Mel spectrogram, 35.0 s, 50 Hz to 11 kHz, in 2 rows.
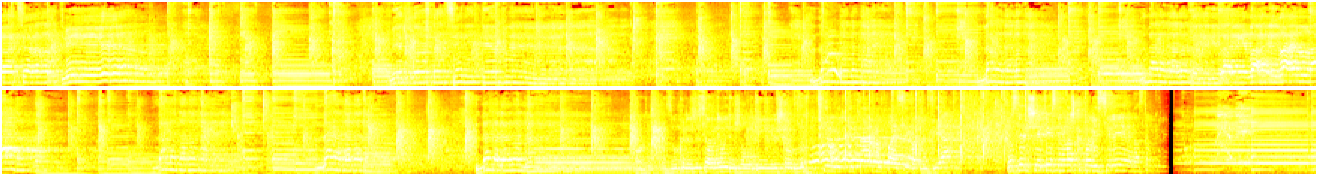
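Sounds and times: man singing: 0:00.0 - 0:03.0, 0:04.9 - 0:08.4, 0:10.8 - 0:18.4, 0:19.4 - 0:23.0, 0:23.8 - 0:29.3
strummed acoustic guitar: 0:00.0 - 0:26.6, 0:33.2 - 0:35.0.

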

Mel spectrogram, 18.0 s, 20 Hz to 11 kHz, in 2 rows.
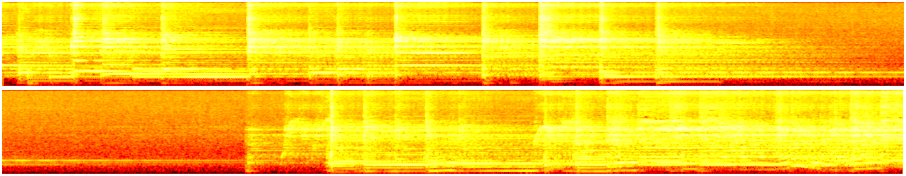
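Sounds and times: electric guitar chords: 0:00.0 - 0:18.0.

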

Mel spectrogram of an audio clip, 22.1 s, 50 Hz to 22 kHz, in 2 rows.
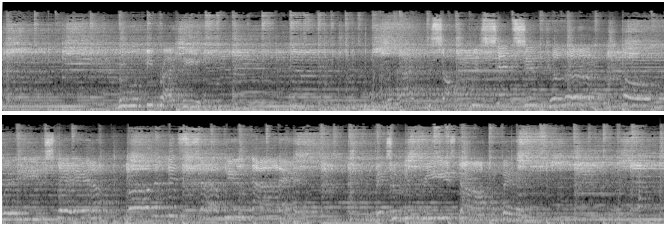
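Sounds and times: live rock band playing: 0:00.0 - 0:22.0
person singing: 0:01.8 - 0:04.0, 0:06.1 - 0:22.0.

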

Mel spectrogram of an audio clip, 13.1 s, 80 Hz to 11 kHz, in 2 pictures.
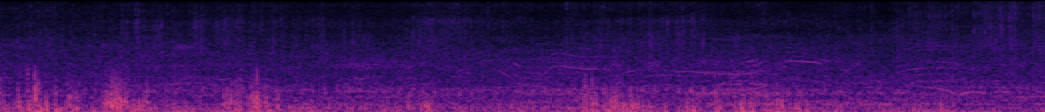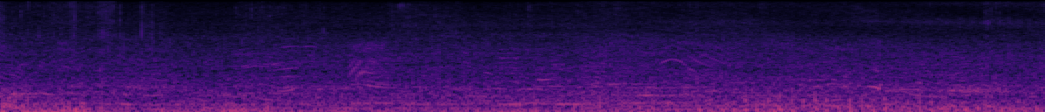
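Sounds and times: wind buffeting microphone: 0:00.0 - 0:08.7
indistinct voices of passers-by: 0:00.0 - 0:13.0.

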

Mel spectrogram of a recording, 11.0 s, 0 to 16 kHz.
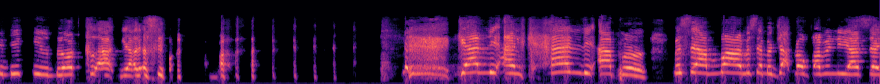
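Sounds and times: person laughing: 0:02.7 - 0:04.2, 0:04.8 - 0:05.8.

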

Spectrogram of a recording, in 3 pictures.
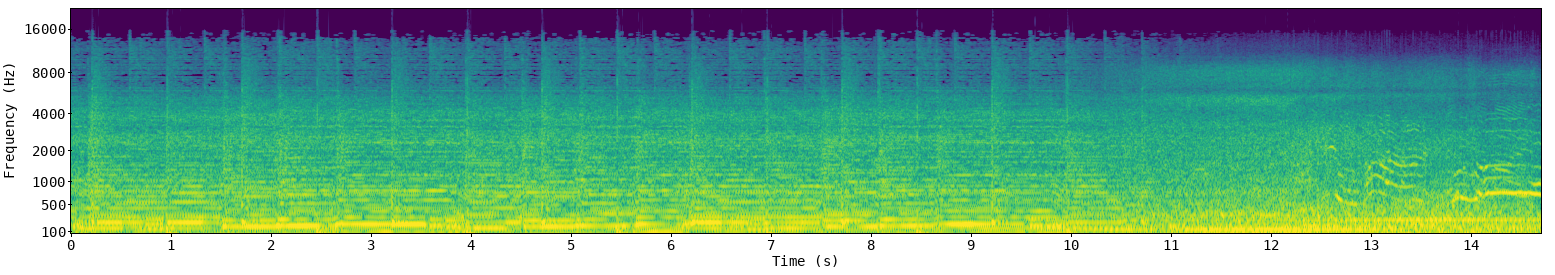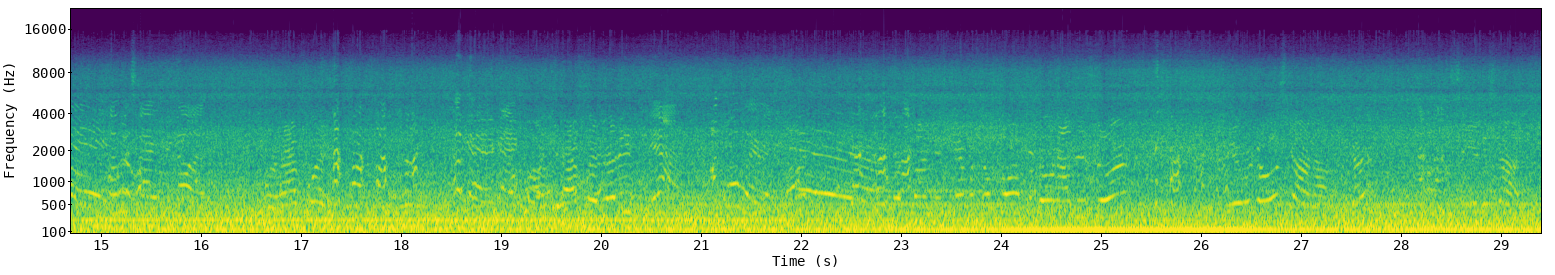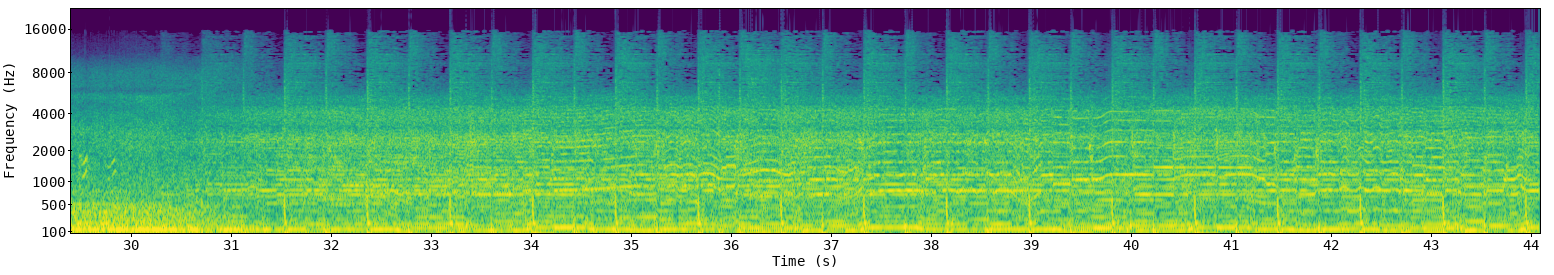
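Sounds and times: music: 0:00.0 - 0:44.0
light aircraft engine droning: 0:10.0 - 0:32.4
people talking: 0:12.3 - 0:30.2
people laughing: 0:16.9 - 0:19.0, 0:21.0 - 0:24.6, 0:25.3 - 0:26.6, 0:28.1 - 0:30.5.

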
